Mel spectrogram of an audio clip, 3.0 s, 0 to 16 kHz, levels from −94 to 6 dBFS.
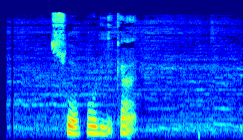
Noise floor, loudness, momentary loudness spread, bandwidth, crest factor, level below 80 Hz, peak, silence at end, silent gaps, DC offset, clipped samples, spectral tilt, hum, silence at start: -56 dBFS; -30 LUFS; 11 LU; 12 kHz; 20 dB; -78 dBFS; -12 dBFS; 1.35 s; none; under 0.1%; under 0.1%; -5 dB/octave; none; 0.65 s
